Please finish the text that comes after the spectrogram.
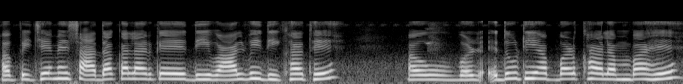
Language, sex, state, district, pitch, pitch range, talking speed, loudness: Chhattisgarhi, female, Chhattisgarh, Jashpur, 245 Hz, 225-260 Hz, 160 wpm, -11 LUFS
